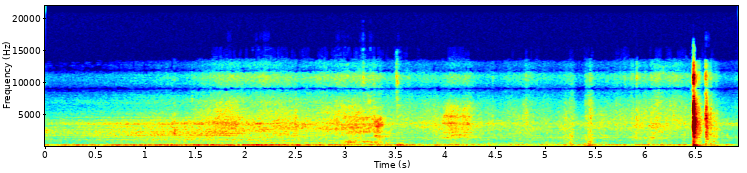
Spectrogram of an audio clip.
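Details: BougeRV diesel heater ported into a '78 GMC Motorhome, on high setting, 176 degrees at the outlet: steady mid-pitched hum from fan and burner, constant without surging or rattles; normal operation at high output.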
